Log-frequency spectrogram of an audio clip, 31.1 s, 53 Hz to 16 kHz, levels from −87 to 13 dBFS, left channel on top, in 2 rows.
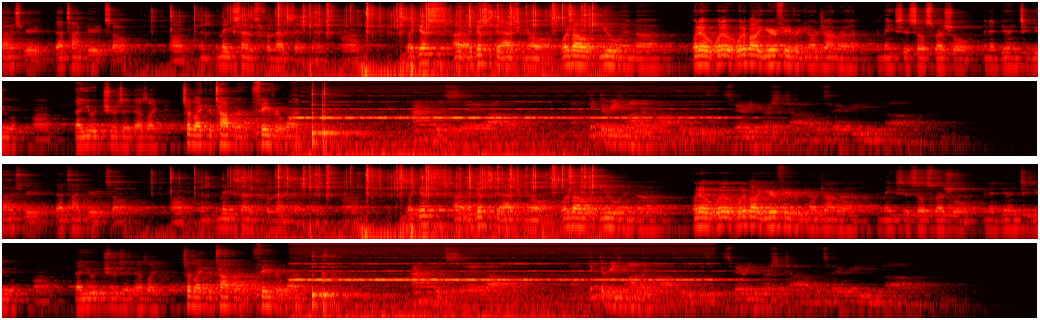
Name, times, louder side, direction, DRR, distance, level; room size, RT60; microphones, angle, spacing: voice 1, 0.0-1.9 2.5-4.8 5.1-5.4 6.1-9.9 10.4-12.8 13.1-15.7 16.0-16.3 16.6-17.9 18.3-20.4, left 4 dB, 85° left, 7 dB, 0.9 m, -37 dB
sound 1, 2.2-2.3 2.5-9.0, left 2 dB, 10° left, 0.6 m, -36 dB
sound 2, 19.8-26.2, right 1 dB, 70° right, 3.7 m, -39 dB
voice 2, 21.7-23.4 24.0-29.3 29.6-29.7, equal, 20° right, -5 dB, 3.7 m, -49 dB
24.5 x 13.0 x 3.3 m, 2.5 s
head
